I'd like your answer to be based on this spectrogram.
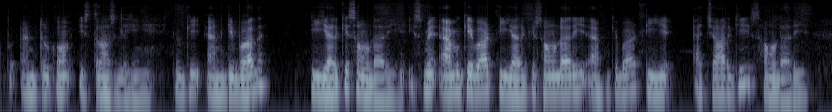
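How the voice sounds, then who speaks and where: A man's voice: mid-range voice, muffled recording. A man with a Hindi accent teaching a shorthand lesson, explaining steadily, checking in often and correcting himself, mixing English terms into his Hindi. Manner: steady explaining, frequent "ठीक है" check-ins and self-corrections. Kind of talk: classroom lesson explaining strokes.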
